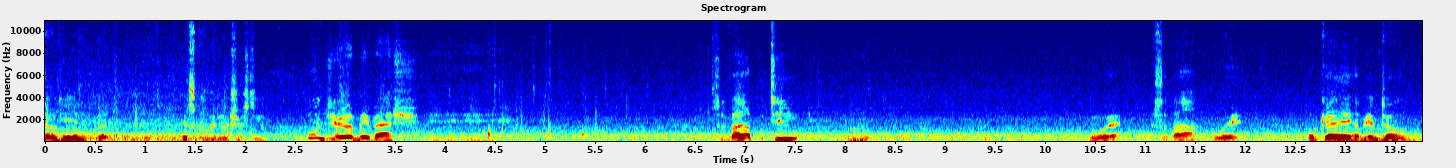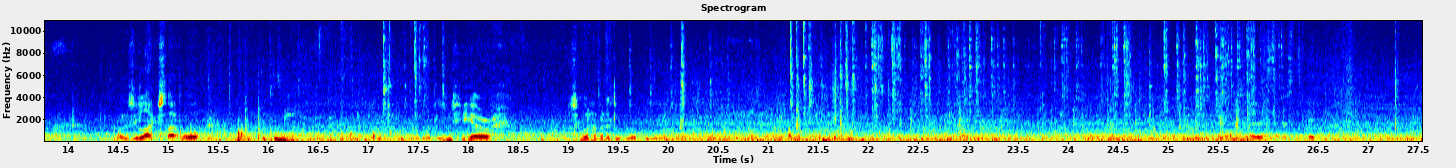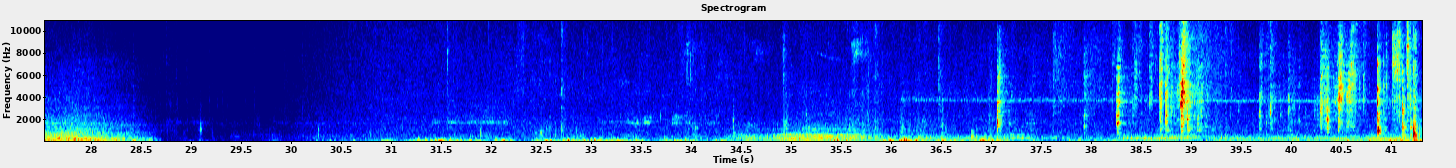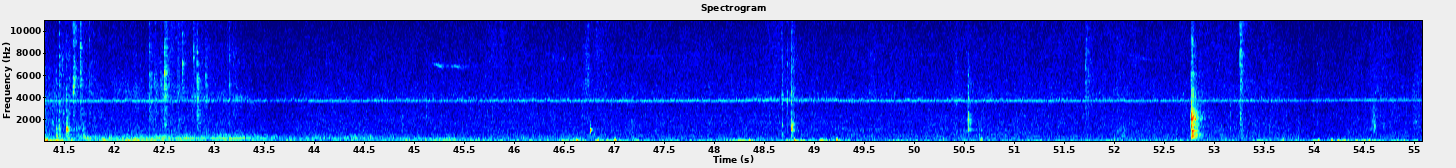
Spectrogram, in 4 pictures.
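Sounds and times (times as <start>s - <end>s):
vehicle driving on rough track: 0.0s - 28.8s, 31.4s - 45.6s
thin high tone: 12.6s - 14.6s.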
